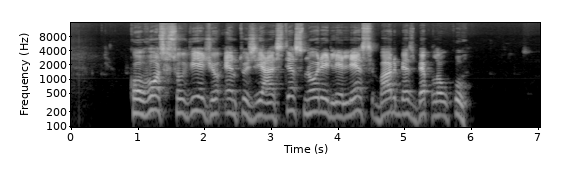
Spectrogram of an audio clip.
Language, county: Lithuanian, Vilnius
